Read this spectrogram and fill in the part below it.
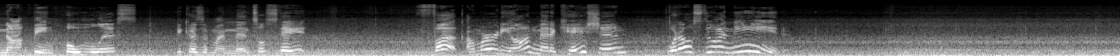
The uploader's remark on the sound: Driving home, crying.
